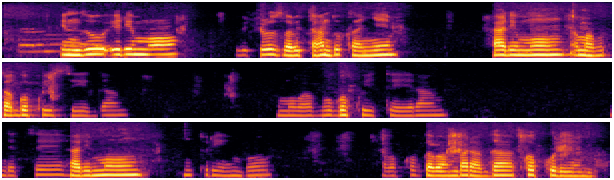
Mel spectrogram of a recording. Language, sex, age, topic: Kinyarwanda, female, 25-35, finance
